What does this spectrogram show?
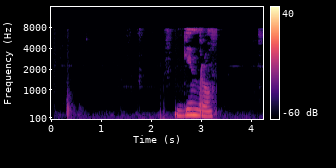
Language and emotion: Russian, neutral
